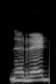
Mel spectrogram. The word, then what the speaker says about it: read: तो यहाँ पर शी का जो ऑब्जेक्टिव केस है हर आ गया है, और रीड की थर्ड फॉर्म रेड होती है।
